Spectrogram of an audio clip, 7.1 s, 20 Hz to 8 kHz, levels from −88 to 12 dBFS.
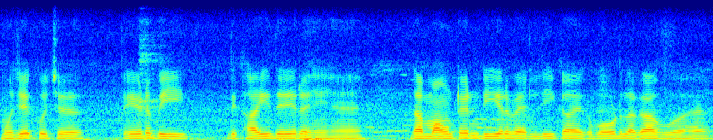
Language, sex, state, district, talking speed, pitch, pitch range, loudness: Hindi, male, Chandigarh, Chandigarh, 150 wpm, 120 Hz, 115-125 Hz, -18 LUFS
